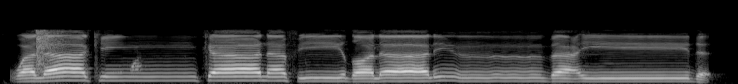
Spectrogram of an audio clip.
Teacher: هنا النون ساكنة وتخفى عند الكاف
